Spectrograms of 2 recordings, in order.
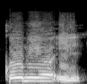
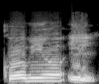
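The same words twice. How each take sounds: Both takes have the same delivery.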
